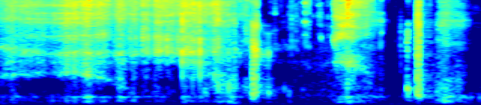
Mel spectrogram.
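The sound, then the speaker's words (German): Crisp crunching as teeth bite into and chew an unpeeled apple with its skin on: several sharp, loud crunches with softer chewing between them, no talk. “Hast du eigentlich deinen Apfel geschält? Nee, meiner ist mit Schale und allem drum und dran. Kann man super so essen, ne? Wir haben ja prima Zähne.”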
